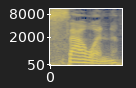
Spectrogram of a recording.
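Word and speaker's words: Samhain: Celtic Ireland and England and the festival of saw one that's spelled s am h AI n speaking of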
